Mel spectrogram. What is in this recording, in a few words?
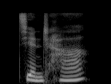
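"jian3 cha2", Mandarin Chinese; HSK3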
